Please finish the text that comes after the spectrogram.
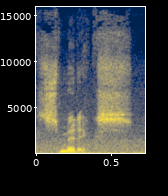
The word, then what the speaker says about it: Smithwick: and I do like smiix uh Smithwick as uh as it's spelled but we are going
